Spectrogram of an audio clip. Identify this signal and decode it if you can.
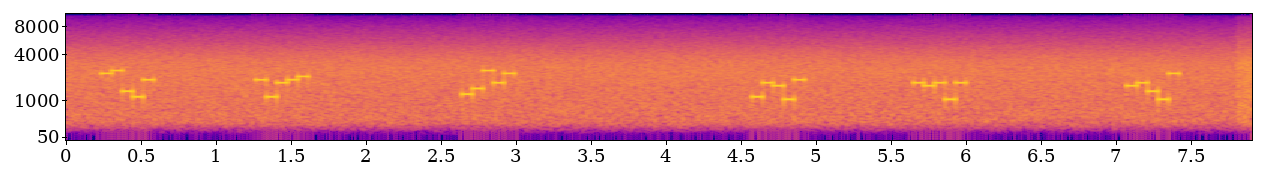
Five-tone selective call (ZVEI), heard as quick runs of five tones, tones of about 70 ms, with radio hiss and a squelch burst at the end. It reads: 00428 82789 35570 27618 76717 67410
